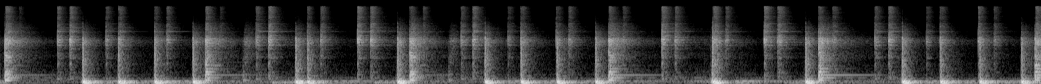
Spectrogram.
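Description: Drum kit groove: quick double strokes (diddles) on the hi-hat, with snare hits and a bass drum pattern laid as a three-over-four cross-rhythm, played in four. Heavy kicks and ringing snare strokes keep a steady pulse throughout.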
